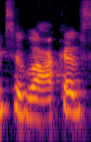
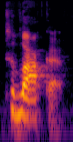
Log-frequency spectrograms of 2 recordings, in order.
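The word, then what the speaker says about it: Tvlakv: I wonder how the slave master Tavlakov's name was pronounced in the audiobook. Oh, Tavlakov.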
